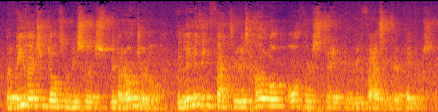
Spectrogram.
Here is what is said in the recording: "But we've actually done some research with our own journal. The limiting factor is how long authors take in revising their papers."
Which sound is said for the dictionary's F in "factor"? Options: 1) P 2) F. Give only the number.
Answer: 2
